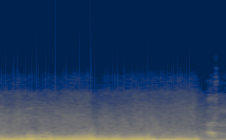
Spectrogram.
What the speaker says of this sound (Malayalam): ഭയങ്കര തണുത്ത കാറ്റ്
